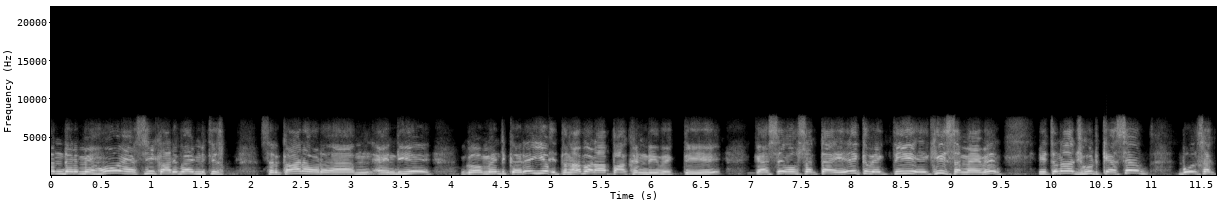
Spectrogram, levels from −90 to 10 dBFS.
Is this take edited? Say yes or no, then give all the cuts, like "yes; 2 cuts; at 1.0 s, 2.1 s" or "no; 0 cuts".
yes; 1 cut; at 5.0 s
